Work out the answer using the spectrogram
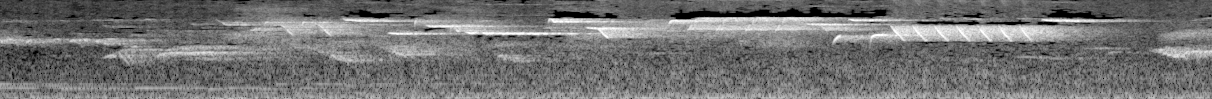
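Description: A chorus of small birds chirping and calling, many high chirps and short trills overlapping, with a fast buzzy trill about four seconds in.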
